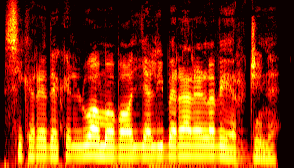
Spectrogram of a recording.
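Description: A man's voice: a little high, fairly even intonation, a little slow, smooth, no room sound. A man doing a fanatical cult sentinel. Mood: solemn menacing. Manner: loud, solemn, fanatical. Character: grim male cult sentinel, fanatical and menacing.

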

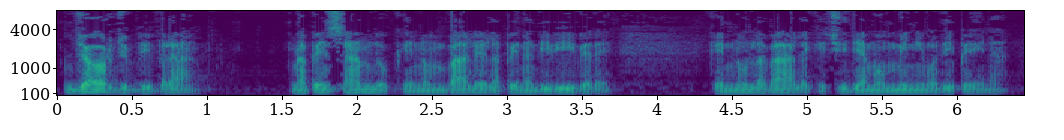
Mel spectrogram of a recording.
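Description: A sorrowful old widower in a storybook reading, put on by a male narrator. The voice sits extremely deep and husky yet bright at the edges. He confides slowly and frankly, with a gentle, weary warmth. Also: steady tone, full character voice. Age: over 60.

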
